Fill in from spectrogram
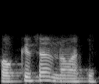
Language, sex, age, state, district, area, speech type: Hindi, male, 30-45, Uttar Pradesh, Ghazipur, rural, conversation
